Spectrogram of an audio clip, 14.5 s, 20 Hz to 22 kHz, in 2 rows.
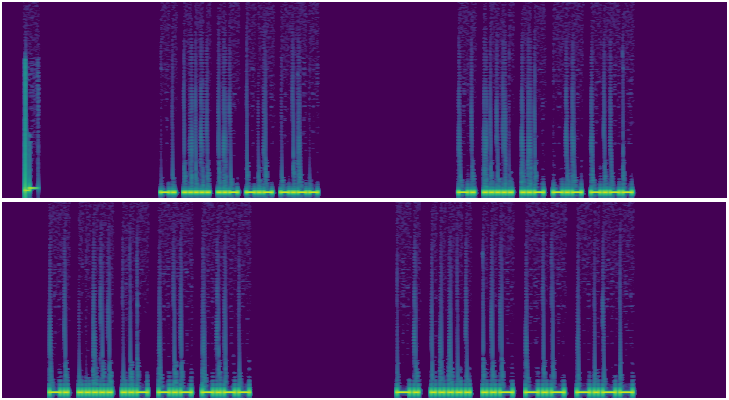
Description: Morse code, heard as a keyed tone, about 36 wpm, 700 Hz. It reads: N5UKY N5UKY N5UKY N5UKY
